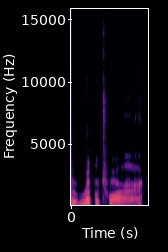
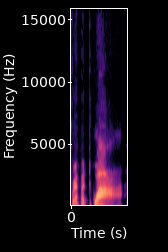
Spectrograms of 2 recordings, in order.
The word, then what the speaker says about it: repertoire: And by the way, I believe that is a French term in nature, so I believe it's repertoire. Repertoire, I believe, is how that's pronounced.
